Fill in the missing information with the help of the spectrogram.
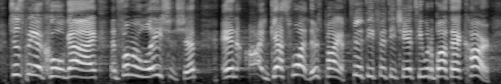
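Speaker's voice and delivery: high-pitched, insistent scolding; exasperated lecture. Retold or imitated. Customer lecturing absent salesman on forming relationships, exasperated. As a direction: lecture him in exasperated disbelief.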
